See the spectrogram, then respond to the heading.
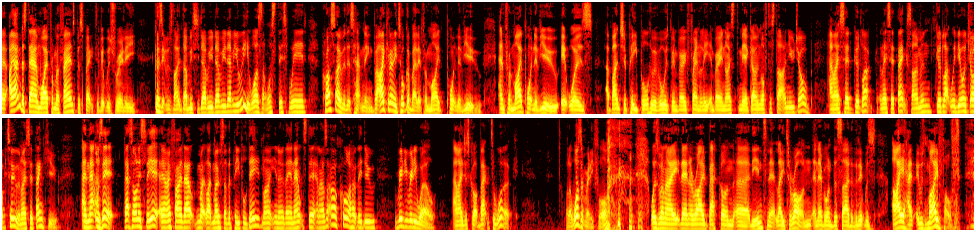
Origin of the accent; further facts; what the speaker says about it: Luton, East of England, United Kingdom; I'm from London. I'm from Luton, but it's like 10 minutes away from London.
